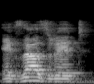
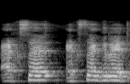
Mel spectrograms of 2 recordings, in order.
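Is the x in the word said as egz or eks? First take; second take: egz; eks. First: The x sounds like egz. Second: The x sounds like eks. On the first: The speaker calls it right. "एक्स का sound एग्स" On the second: The speaker calls it wrong. "वो भी गलत है"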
